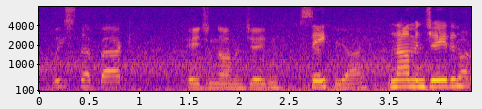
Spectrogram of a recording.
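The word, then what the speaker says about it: Norman Jayden: So the reason I said Nuh-min Jaydun is because of the way he pronounces his own name. Please step back. Agent Nuh-min Jaydun.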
